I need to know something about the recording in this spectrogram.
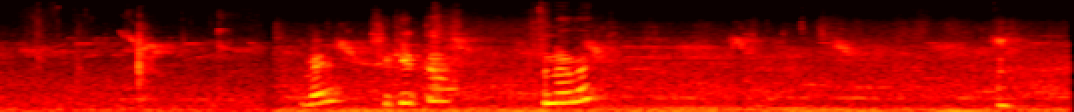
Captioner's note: woman speaking in Spanish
